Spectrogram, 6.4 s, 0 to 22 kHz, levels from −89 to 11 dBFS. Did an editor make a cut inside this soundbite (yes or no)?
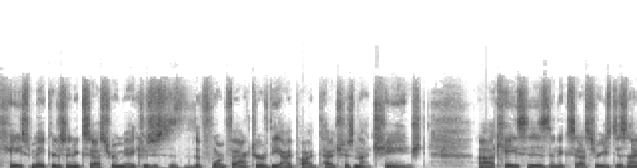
yes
